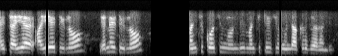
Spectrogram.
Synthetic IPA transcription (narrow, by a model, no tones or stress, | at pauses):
ɐjit̪eɐjːeʔɐjeːʈiːlo̞ː | enːeːjʈiːlo̞ː | mɐɲt͡ʃikoːt͡ʃiŋɡund̪imɐɲt͡ʃiʈiːt͡ʃiŋɡund̪iɐkːɐɽɐt͡ʃɛːɾɐɳɖi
